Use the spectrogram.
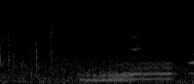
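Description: Calico cat in Rise of the Ronin letting out a drawn-out, sulky meow midway, fairly faint against a soft ambient game background.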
